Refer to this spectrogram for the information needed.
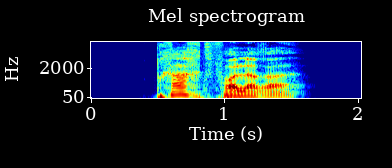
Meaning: inflection of prachtvoll: 1. strong/mixed nominative/accusative feminine singular comparative degree 2. strong nominative/accusative plural comparative degree
- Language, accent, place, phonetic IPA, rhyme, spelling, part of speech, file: German, Germany, Berlin, [ˈpʁaxtfɔləʁə], -axtfɔləʁə, prachtvollere, adjective, De-prachtvollere.ogg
